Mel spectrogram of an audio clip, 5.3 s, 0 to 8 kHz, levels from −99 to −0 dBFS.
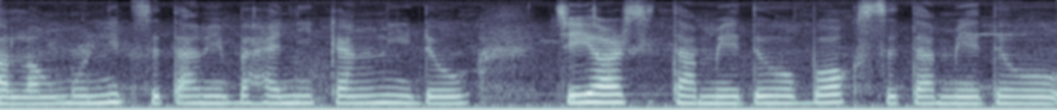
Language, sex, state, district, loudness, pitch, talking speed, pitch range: Karbi, female, Assam, Karbi Anglong, -18 LUFS, 195 Hz, 135 wpm, 185-200 Hz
